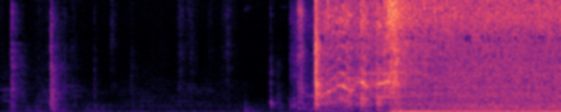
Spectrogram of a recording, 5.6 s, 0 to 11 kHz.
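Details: Jeep Cherokee XJ after installing a 1-inch PQY throttle body spacer: brief crank then clean catch into a smooth steady idle with an even low beat; starts and runs normally.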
